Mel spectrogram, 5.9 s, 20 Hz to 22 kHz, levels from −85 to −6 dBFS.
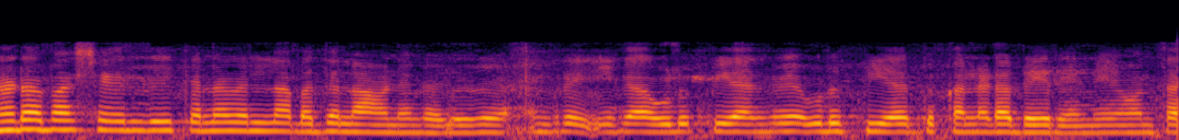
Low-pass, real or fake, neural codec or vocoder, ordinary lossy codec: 7.2 kHz; fake; autoencoder, 48 kHz, 32 numbers a frame, DAC-VAE, trained on Japanese speech; none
